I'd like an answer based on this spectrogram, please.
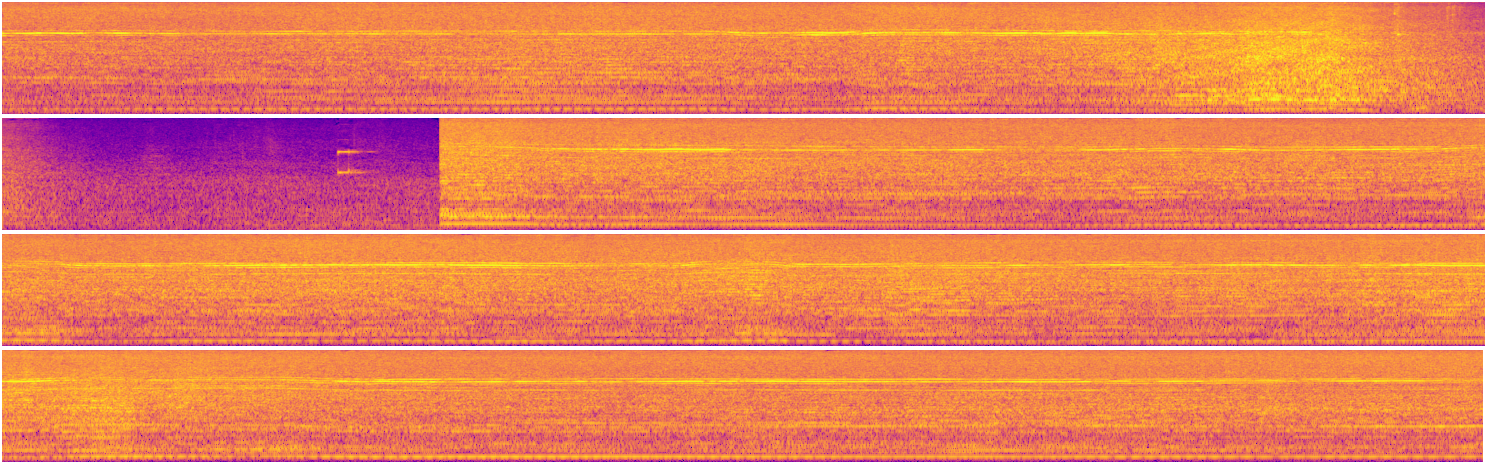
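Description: Homebuilt quadcopter's electric motors and propellers whirring steadily in flight with a constant pitch. About six seconds in the sound swells, then falls away to a much quieter stretch for about two seconds before the whir comes back suddenly.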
